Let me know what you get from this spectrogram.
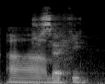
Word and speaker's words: Gesicki: Gesicki.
